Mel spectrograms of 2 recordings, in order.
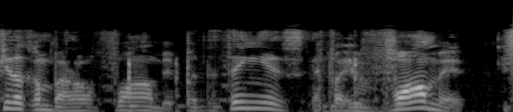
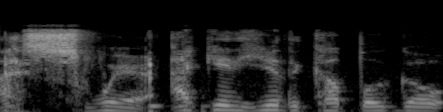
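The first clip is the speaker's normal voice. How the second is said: ordinary talk, nothing marked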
